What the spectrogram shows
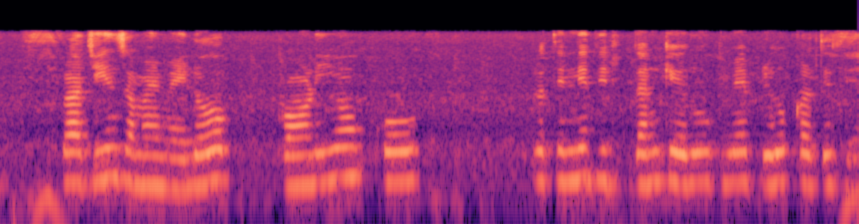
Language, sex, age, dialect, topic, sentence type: Hindi, female, 18-24, Marwari Dhudhari, banking, statement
